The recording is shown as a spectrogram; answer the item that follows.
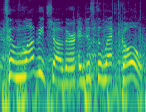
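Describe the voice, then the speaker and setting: Over music in the background and audible room echo, a woman with an American accent speaks at a fairly slow pace, her high pitch showing ordinary variation. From mixed Canadian, Jamaican and American background. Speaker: event attendee. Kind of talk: street interview.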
